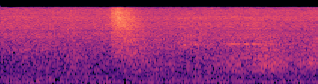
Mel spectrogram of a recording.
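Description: A tube of RTV silicone being squeezed around a pump shaft seal, giving a steady hiss with one short, louder spurt a little under a second in. A steady low hum runs underneath.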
